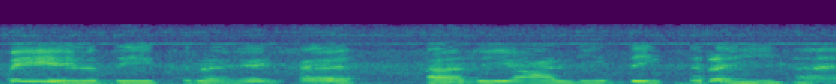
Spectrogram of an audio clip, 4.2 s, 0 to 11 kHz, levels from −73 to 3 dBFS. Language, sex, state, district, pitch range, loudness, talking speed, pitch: Hindi, female, Maharashtra, Gondia, 235-250 Hz, -16 LUFS, 115 wpm, 245 Hz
